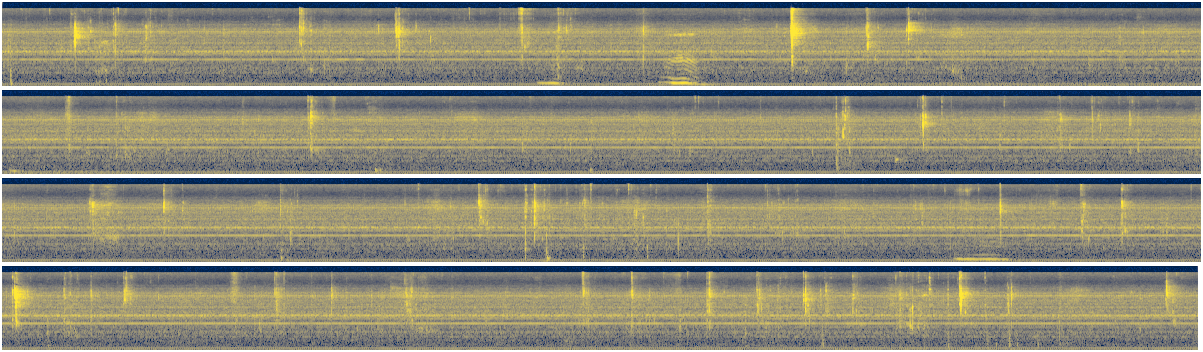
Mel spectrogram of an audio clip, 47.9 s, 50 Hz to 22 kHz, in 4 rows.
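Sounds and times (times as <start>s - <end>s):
person chewing and sucking fingers: 0.0s - 4.4s, 7.7s - 9.3s, 20.2s - 23.5s, 28.0s - 32.0s, 33.9s - 37.6s, 41.5s - 46.6s, 47.3s - 47.9s
food squishes and chewing: 0.0s - 6.6s, 7.2s - 47.9s
steady low hum: 0.0s - 47.9s
lip smacks and clicks: 0.1s - 1.6s, 3.8s - 4.4s, 7.8s - 9.3s, 20.3s - 21.5s, 36.0s - 37.6s, 41.7s - 46.5s.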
